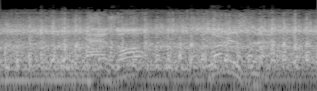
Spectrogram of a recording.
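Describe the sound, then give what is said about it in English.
A loud, steady helicopter drone coming this way, with a rapid rhythmic chopping and whirring engine tone, filling the whole stretch without pause and staying consistent in volume. “It's a helicopter. It's coming this way.”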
